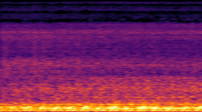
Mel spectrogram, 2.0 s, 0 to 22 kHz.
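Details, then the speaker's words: 1970 Pontiac LeMans four-door V8, revived after 30 years parked: deep, even, steady idle with smooth low rumble, no misses or knocks; runs well, normal idle. "I'm going to do something with [Music] it it just runs too good to not be stuck down in something"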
